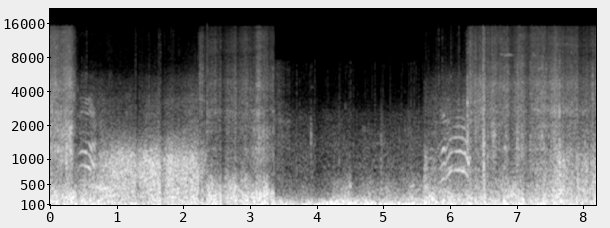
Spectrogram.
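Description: Heavy wind buffeting on a skiing action camera's microphone at speed, with skis hissing and scraping on snow. The scraping hiss cuts out for about two seconds in the middle while the skis are off the snow in the air, then returns. There are brief shouts near the start and again about six seconds in.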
